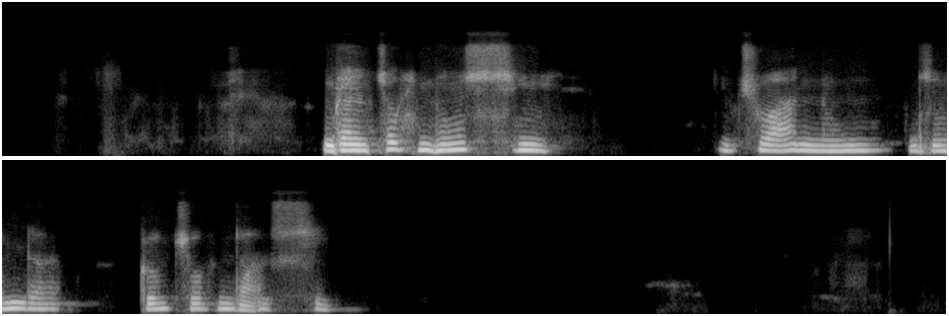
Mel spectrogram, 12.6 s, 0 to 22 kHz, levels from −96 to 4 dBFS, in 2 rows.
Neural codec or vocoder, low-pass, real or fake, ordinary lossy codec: codec, 16 kHz, 1 kbps, FreqCodec, larger model; 7.2 kHz; fake; Opus, 24 kbps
